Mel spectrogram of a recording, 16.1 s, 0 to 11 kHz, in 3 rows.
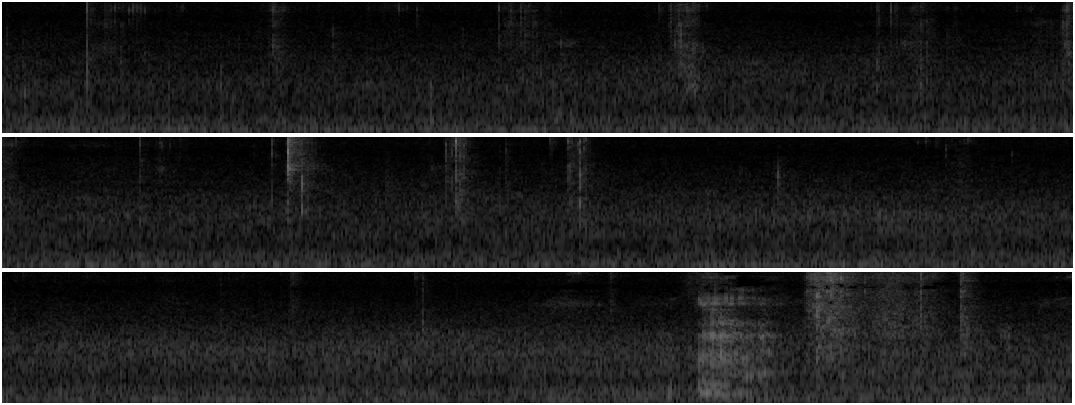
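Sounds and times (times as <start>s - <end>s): low steady hum: 0.0s - 16.0s
person chewing food: 0.1s - 9.4s.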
